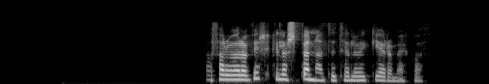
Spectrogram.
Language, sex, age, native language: Icelandic, female, 50-59, Icelandic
